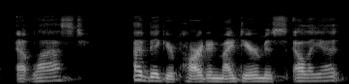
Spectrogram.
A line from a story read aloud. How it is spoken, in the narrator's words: she cried in her natural tone of cordiality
